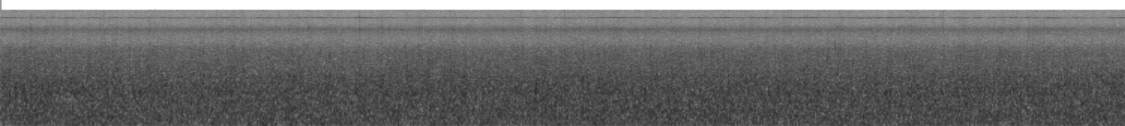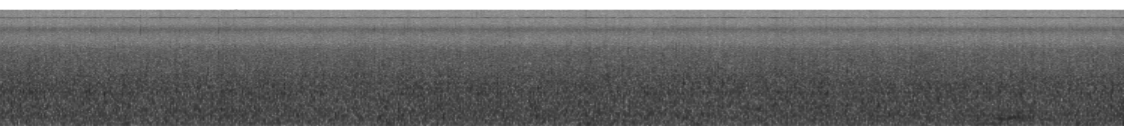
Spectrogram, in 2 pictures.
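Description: Creek water rushing over a small waterfall: a steady, even rush of water.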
